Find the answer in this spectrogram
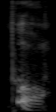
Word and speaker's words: Pù: verb to somersault and the same syllable downward poo means I have left the iron on and burnt a hole straight through the seat of the archbishop's trousers.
